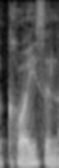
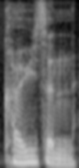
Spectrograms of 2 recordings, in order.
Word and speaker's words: Keusen: Wir haben vorgängig miteinander telefoniert und er hat mir gesagt, man spreche den Namen so aus, wie man ihn auch schreibt, also Keusen, also Keusen, so ein bisschen berndeutsch ausgesprochen.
